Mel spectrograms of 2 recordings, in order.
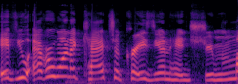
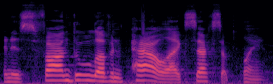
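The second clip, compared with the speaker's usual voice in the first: low narrator voice; 7 semitones lower, 5 dB quieter than usual. Acted. Reads game text in low voice.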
